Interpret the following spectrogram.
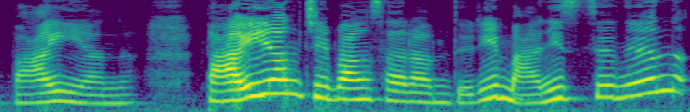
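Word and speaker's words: Bayern: 남부 지방이라고 하면요 대표적으로 바이에른 주가 있거든요 바이에른 주는 독일어로 바이언이라고 해요 바이언 바이언 지방 사람들이 많이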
